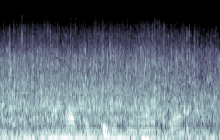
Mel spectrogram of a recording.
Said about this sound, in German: Jetzt balancieren die drei über ein Brett, über einen Bach. Steigt da nicht rein, da ist doch Wasser.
